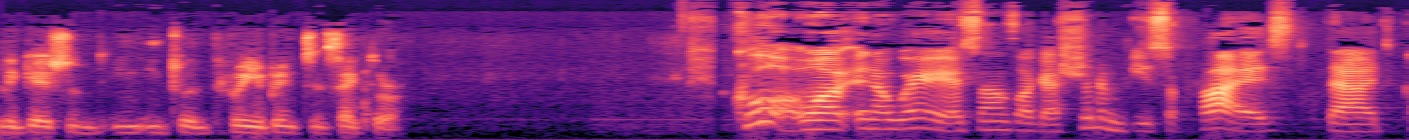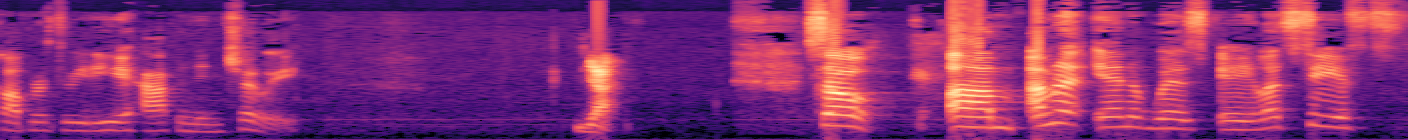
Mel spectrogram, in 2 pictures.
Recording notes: This podcast is a recording of our weekly Instagram Live interview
